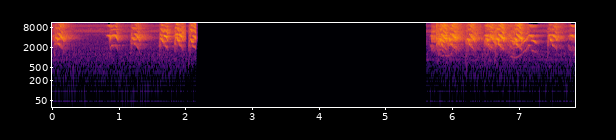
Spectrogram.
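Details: Wild Indian rose-ringed parakeets in India at a nest attacked by a monitor lizard. Harsh, shrill screeches come in rapid overlapping bursts for about two seconds, then a silent gap, then more loud, grating screeching.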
